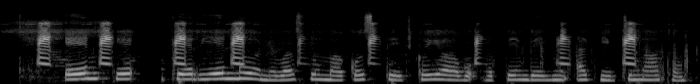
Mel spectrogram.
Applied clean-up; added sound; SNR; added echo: neural mask model RNNoise.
